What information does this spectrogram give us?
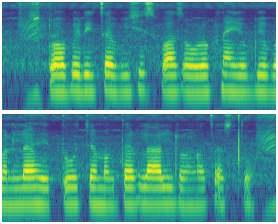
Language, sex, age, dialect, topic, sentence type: Marathi, female, 25-30, Varhadi, agriculture, statement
